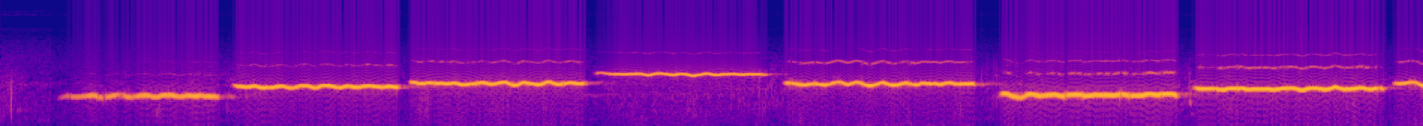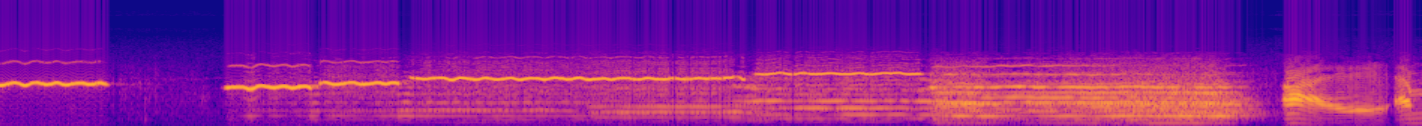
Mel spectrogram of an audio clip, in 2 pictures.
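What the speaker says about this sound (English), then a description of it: "That whistle is your signal," A whistled theme signal for The Whistler radio drama: a lone, clear whistled melody of stepped rising and falling notes, loud and close, then giving way to fuller, denser musical tones near the end.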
